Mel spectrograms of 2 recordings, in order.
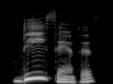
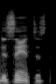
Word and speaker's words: DeSantis: And the reason we're saying his name like that now is because we've heard him say it like that. – For the very first time. – Yeah. We were saying DeSantis the whole time.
